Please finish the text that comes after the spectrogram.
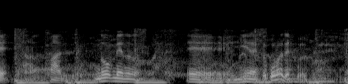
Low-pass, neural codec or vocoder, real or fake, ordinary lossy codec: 5.4 kHz; codec, 16 kHz, 16 kbps, FunCodec, trained on LibriTTS, 50 frames a second; fake; none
